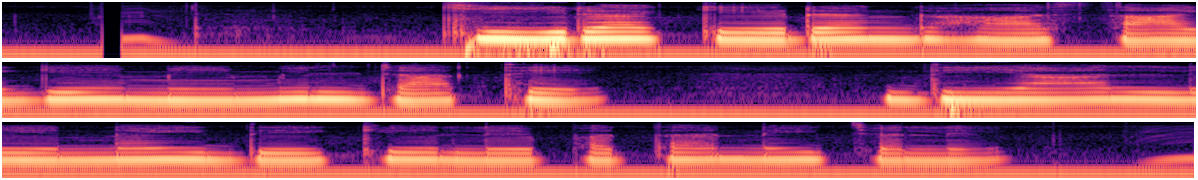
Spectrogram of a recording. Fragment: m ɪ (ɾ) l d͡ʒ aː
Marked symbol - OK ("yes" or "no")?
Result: no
